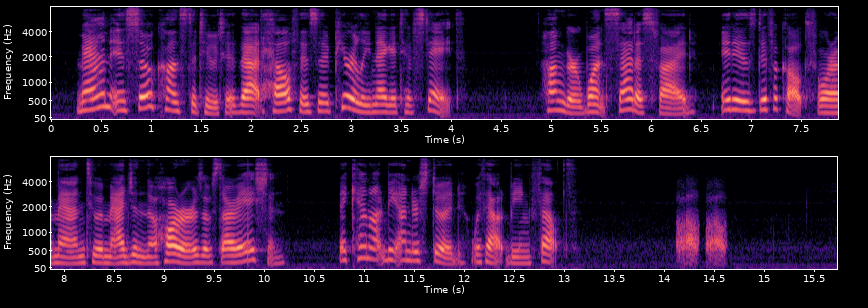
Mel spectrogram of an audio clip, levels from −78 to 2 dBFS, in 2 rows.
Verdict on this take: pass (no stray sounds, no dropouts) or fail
fail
